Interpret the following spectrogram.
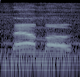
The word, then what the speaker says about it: mammoet: It's spelled mammoet, but a guy a while ago he kind of corrected me and said mammoet.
